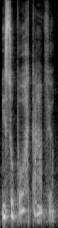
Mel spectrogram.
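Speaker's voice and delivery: quase sem voz, num sopro; sussurrado. Real, not acted. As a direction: whisper it in disbelief. Desdém dito em sopro. (sussurrado, quase sem voz)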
